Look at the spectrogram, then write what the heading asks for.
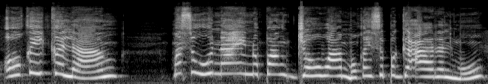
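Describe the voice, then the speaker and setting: A woman's voice: very high-pitched, expressive, measured pace, fairly bright tone, exaggerated voice. An actress with a Filipino accent playing a blunt, sassy teenage schoolgirl, exasperated and sarcastic, in a radio drama. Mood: scolding. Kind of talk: Tagalog radio drama acting.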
